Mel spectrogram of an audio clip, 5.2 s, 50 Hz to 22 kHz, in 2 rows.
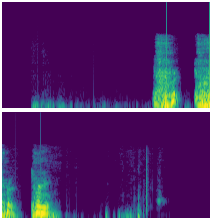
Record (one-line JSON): {"three_cough_length": "5.2 s", "three_cough_amplitude": 9805, "three_cough_signal_mean_std_ratio": 0.33, "survey_phase": "beta (2021-08-13 to 2022-03-07)", "age": "18-44", "gender": "Male", "wearing_mask": "No", "symptom_cough_any": true, "symptom_runny_or_blocked_nose": true, "symptom_sore_throat": true, "smoker_status": "Never smoked", "respiratory_condition_asthma": false, "respiratory_condition_other": false, "recruitment_source": "Test and Trace", "submission_delay": "1 day", "covid_test_result": "Positive", "covid_test_method": "RT-qPCR", "covid_ct_value": 23.2, "covid_ct_gene": "N gene"}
